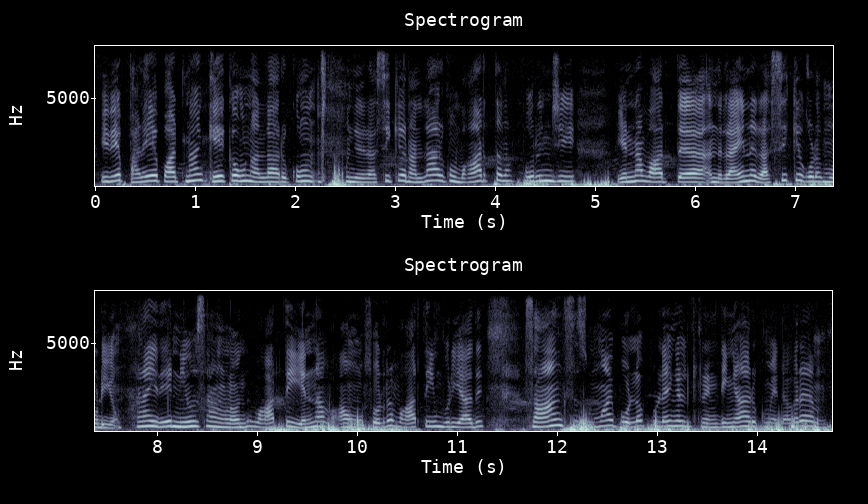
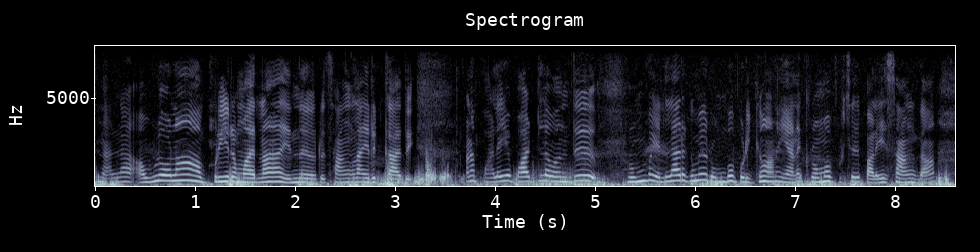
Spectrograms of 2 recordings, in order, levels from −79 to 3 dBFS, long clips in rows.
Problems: background sounds at intervals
